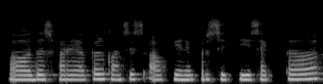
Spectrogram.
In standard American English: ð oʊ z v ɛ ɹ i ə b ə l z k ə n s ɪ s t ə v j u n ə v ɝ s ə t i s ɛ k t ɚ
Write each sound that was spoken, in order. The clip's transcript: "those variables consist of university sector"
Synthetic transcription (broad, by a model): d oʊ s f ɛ ɹ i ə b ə l k ə n s ɪ s t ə f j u n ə f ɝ s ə t i s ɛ k t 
